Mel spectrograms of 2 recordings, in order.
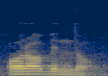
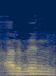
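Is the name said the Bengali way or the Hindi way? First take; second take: Bengali; Hindi. First: It starts with 'au' and has a 'b' sound. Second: It starts with 'a' and has a 'v' sound. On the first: "अगर pronounce आप बंगाली में करेंगे तो औरबिंदो" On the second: "Hindi में अरविंद बोलते हैं"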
